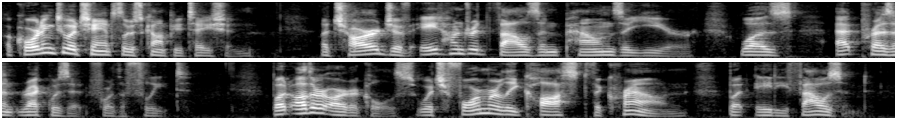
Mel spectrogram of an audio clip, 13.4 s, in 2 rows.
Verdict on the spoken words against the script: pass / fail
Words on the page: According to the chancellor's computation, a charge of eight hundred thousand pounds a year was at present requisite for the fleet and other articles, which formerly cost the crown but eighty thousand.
fail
